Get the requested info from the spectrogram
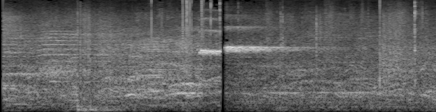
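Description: Voices talking in a large sports hall, with a low thud about a second in and a referee's whistle about halfway through, held for under a second.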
